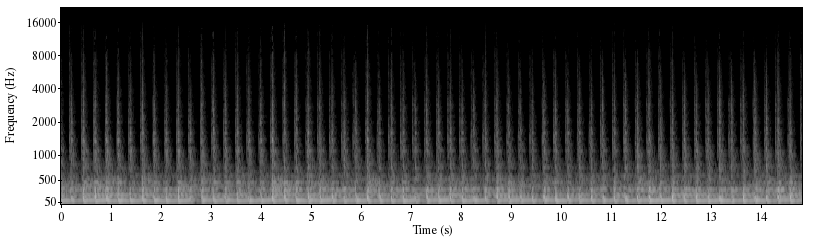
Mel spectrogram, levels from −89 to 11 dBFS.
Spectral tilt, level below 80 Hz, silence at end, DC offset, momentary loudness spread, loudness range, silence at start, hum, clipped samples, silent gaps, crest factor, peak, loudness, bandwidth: -9 dB/octave; -32 dBFS; 0 s; under 0.1%; 4 LU; 1 LU; 0 s; none; under 0.1%; none; 16 dB; -12 dBFS; -30 LUFS; 6 kHz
